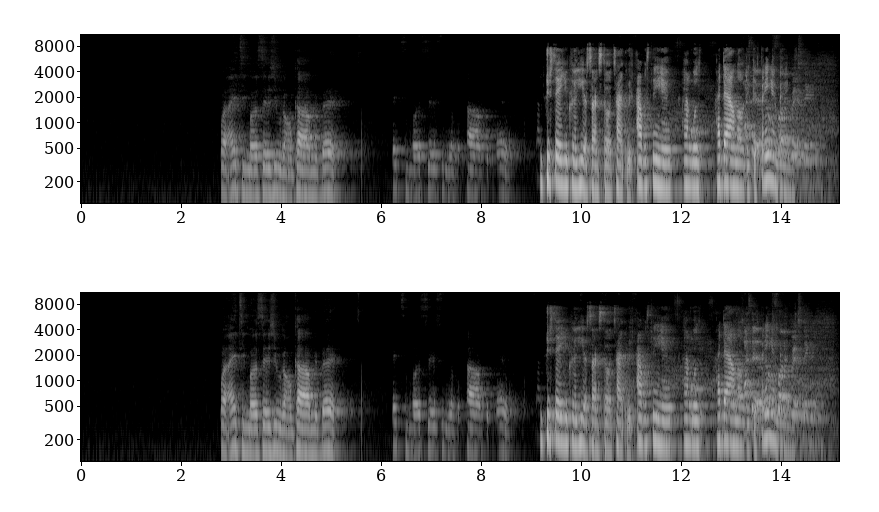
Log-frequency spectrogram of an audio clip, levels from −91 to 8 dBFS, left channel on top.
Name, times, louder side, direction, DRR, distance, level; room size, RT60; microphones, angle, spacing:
voice 1, 2.8-5.1 6.2-8.0 8.3-8.6 14.5-14.6, right 4 dB, 40° right, 10 dB, 0.3 m, -35 dB
voice 2, 9.3-12.4 12.7-13.3 13.6-14.2, left 4 dB, 45° left, 13 dB, 0.4 m, -26 dB
voice 3, 11.7-12.7 13.3-15.1, right 1 dB, 65° right, -2 dB, 4.1 m, -37 dB
18.5 x 7.3 x 3.9 m, 1.0 s
head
